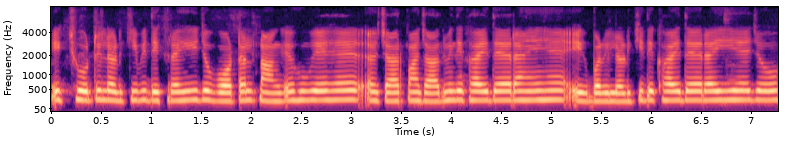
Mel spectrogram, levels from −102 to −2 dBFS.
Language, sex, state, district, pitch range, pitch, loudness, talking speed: Hindi, female, Bihar, Gaya, 210-225 Hz, 220 Hz, -15 LUFS, 220 wpm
